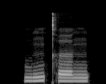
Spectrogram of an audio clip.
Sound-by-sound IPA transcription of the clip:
ʊ˨˧ ŋ kʰ ɐ˨ ŋ

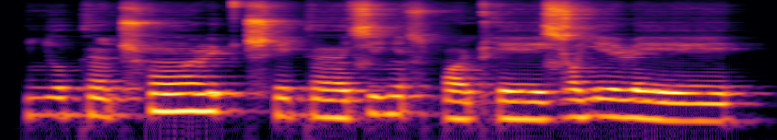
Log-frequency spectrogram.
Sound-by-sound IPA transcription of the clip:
ʎ o k ə̃ ʈ͡ʂʰ õː ɭ i ʈ ʈ͡ʂʰ e k ə̃ː ɕ ə ʎ ə̃ ɬ p ɔ̃ ʈʰ eː ʑ ɔ j e ɭ eː

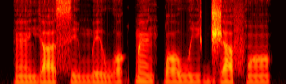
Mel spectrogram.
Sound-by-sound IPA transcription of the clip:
ɛ̃˧ j a˧ s i˨ m e˨ w ɔ˨˦ k͡p ɛ̃˦˨ k͡p ɔ˧ w i˧ d͡ʒ a˦ f ɔ̃˦

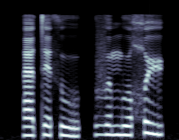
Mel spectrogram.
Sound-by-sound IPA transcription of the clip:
æ t e θ u | v ɵ m u χ y

